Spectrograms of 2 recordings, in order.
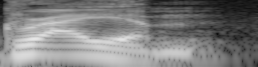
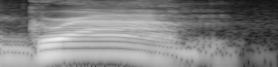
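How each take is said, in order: First: It is said with a British pronunciation. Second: It is said with an American pronunciation.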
